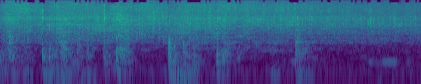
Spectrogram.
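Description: Salted mustard paste being stirred in a hot pan, a constant frying sizzle with repeated scraping strokes of the spatula at irregular intervals, close and clear with no voices.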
